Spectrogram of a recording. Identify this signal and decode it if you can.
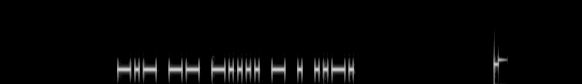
Morse code, heard as a keyed tone, about 28 wpm, 700 Hz. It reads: KM6TEF
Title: USA Call Signs - 6 Characters - 2x Character Spacing - 28wpm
